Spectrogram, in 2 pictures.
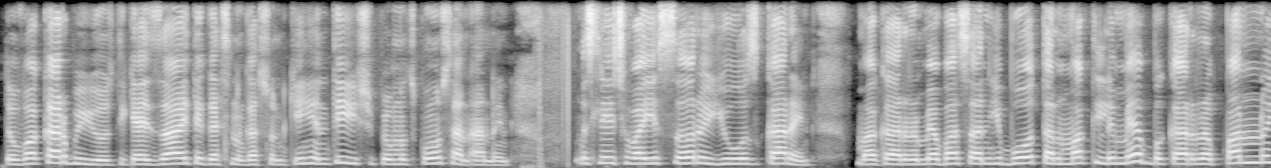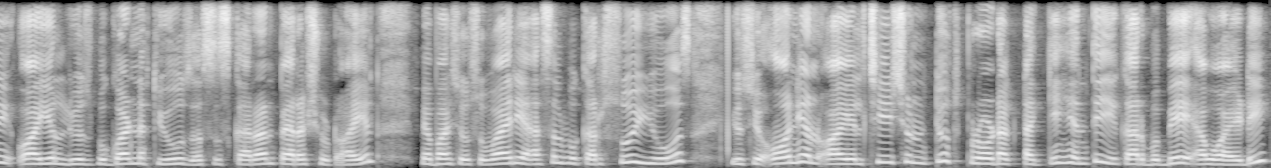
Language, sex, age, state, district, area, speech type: Kashmiri, female, 30-45, Jammu and Kashmir, Baramulla, rural, spontaneous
